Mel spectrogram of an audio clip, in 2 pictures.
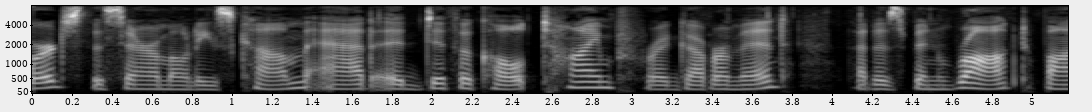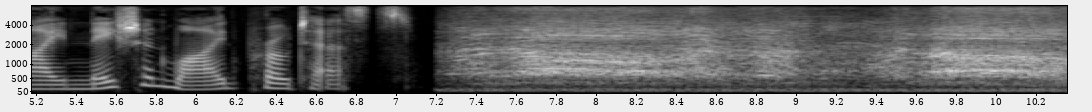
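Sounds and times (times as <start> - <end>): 
speech: 0.0 - 8.0
crowd chanting in Tehran: 7.2 - 10.3.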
